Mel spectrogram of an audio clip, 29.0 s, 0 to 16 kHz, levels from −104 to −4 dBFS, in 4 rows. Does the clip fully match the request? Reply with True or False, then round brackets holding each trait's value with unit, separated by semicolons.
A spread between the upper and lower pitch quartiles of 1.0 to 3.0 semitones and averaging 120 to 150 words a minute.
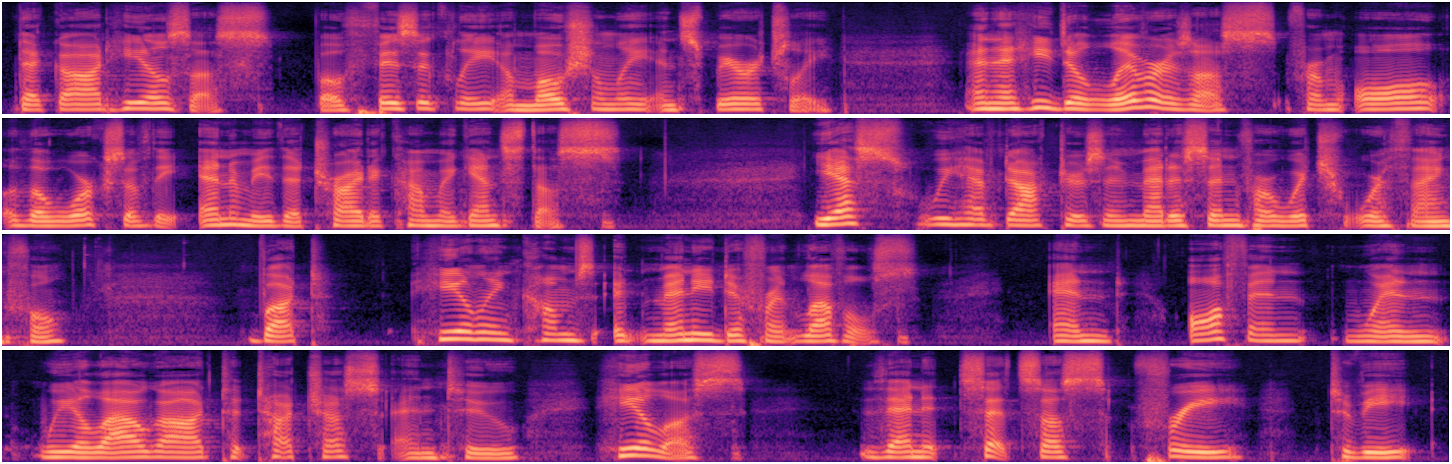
True (2.7 semitones; 135 wpm)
